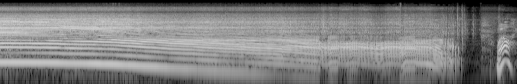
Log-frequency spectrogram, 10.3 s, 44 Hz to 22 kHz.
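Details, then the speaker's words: Echo stroker 3-cubic-inch racer chainsaw converted to gasoline, wide open on the dyno: high two-stroke scream sagging as load builds, then wavering; loses power, needs fine tuning. "not quite what I was hoping for but as you could hear there's still a little bit of fine tuning that can needs to be done done"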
